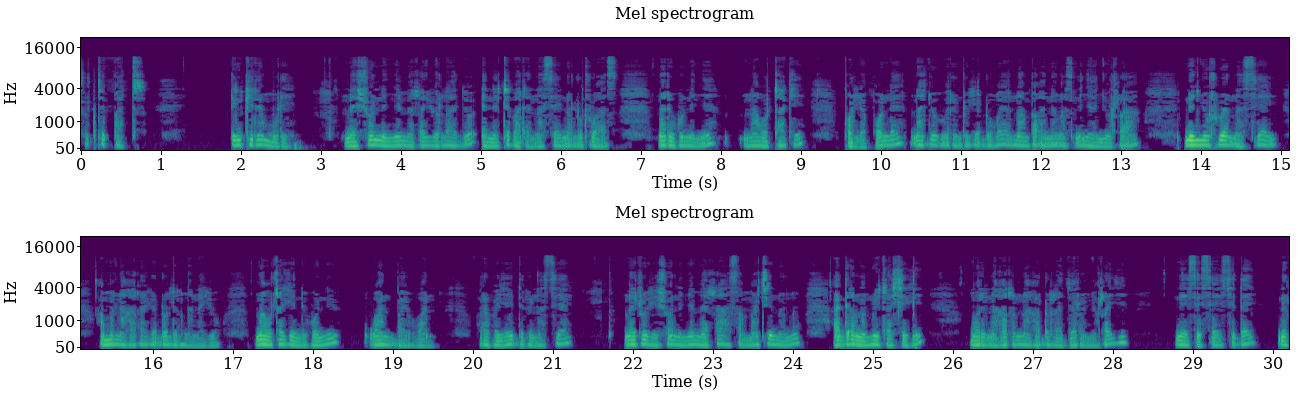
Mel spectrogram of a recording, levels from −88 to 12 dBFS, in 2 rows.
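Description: Throughout the speech, the treble sounds synthetic: sibilants come out gritty and lispy, with nothing above 11.8 kHz. This is likely HE-AAC compression at a very low bitrate, around 16 kbps, where the upper band is rebuilt from copied lower bands and its harmonics no longer align.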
